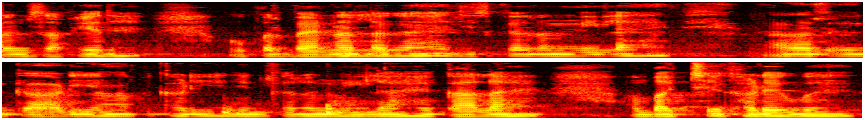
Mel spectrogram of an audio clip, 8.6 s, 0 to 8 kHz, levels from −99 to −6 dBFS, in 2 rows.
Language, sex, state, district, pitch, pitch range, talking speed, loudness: Hindi, male, Uttar Pradesh, Hamirpur, 105 Hz, 105-110 Hz, 195 wpm, -30 LUFS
